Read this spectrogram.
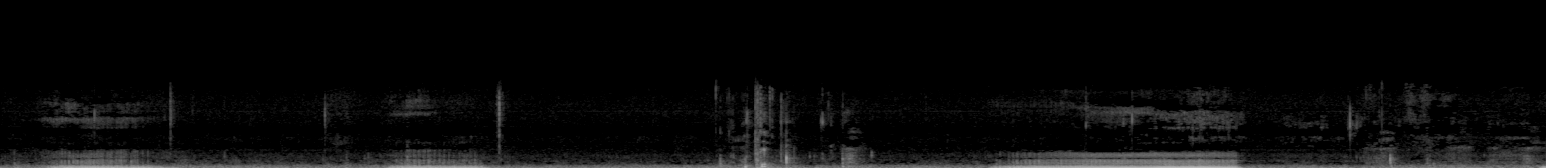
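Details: Shiba Inu growling while being made to do tricks, indoors: three low rumbling bursts of about one to two seconds each, separated by quiet gaps, the last one longer and steadier; a woman speaks softly in Japanese between them.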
